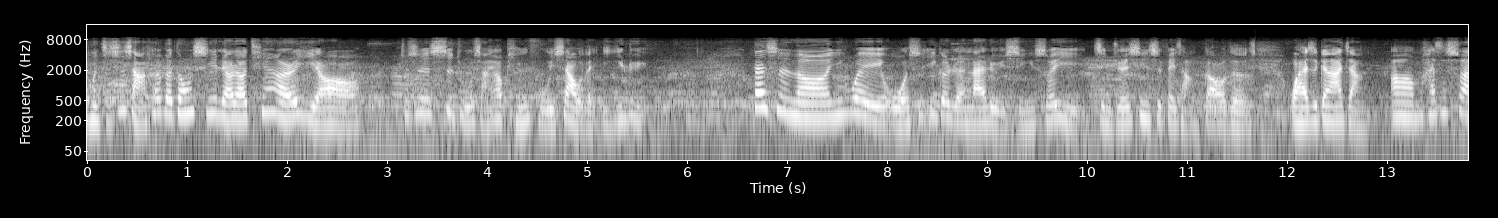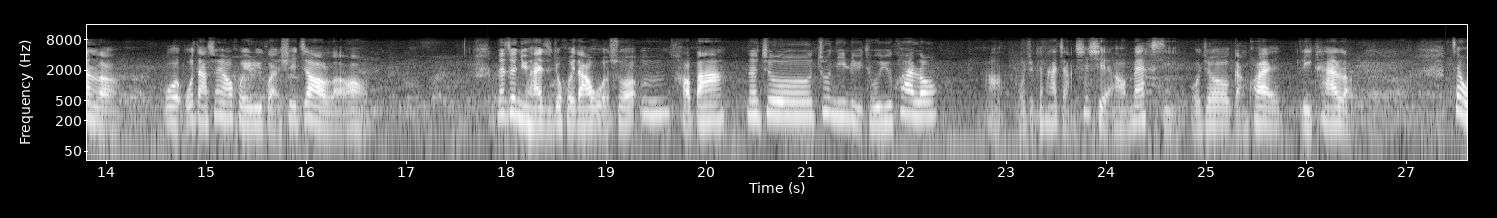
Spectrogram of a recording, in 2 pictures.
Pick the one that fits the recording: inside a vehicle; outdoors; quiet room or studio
outdoors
